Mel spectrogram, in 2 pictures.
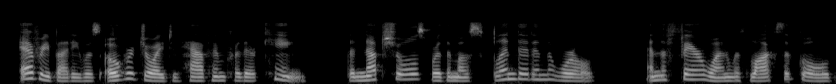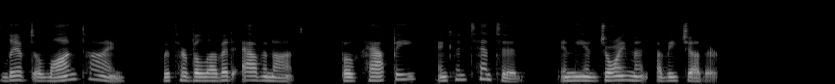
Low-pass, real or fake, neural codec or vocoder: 7.2 kHz; real; none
